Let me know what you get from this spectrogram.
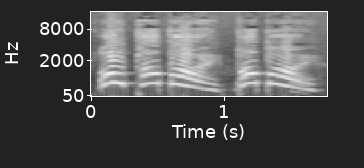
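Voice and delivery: very high squeaky falsetto; cartoon woman voice. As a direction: swoon in a tiny cartoon falsetto. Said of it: "Is that how you like 'em to sound?".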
